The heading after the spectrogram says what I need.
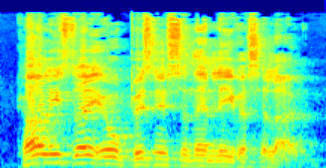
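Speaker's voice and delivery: haughty and impatient; curt dismissal. A narrator's reading. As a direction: dismiss them like an unwanted salesman. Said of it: "spoke as though he was addressing someone".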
